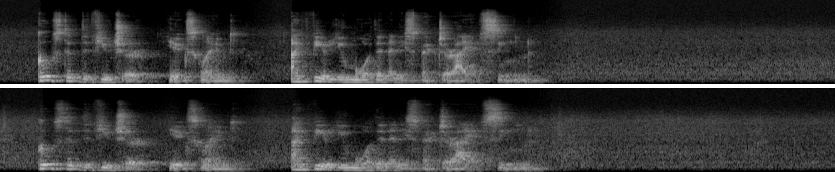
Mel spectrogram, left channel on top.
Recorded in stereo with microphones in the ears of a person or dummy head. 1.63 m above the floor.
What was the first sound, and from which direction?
A man speaking, 50° left (ahead or behind).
